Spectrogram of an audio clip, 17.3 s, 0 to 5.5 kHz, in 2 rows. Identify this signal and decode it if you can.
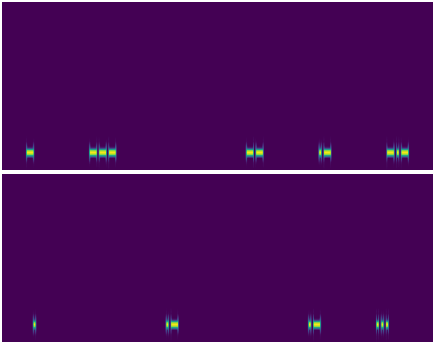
Morse code, heard as a keyed tone, about 25 wpm, spaced as for 7 wpm, 600 Hz. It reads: TO MAKE A AS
